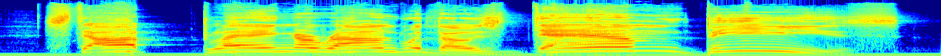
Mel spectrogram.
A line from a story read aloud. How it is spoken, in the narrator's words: Grandma shouted through her kitchen window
